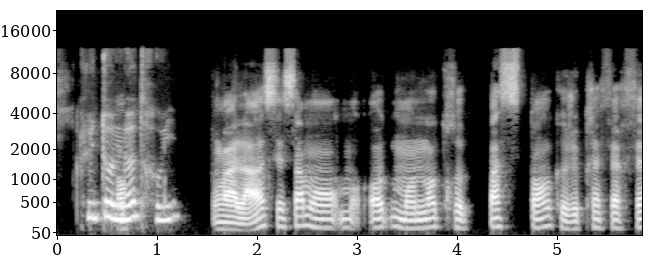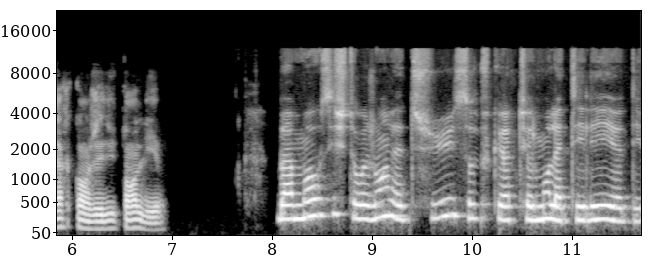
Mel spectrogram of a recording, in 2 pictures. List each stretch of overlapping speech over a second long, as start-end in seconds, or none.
none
